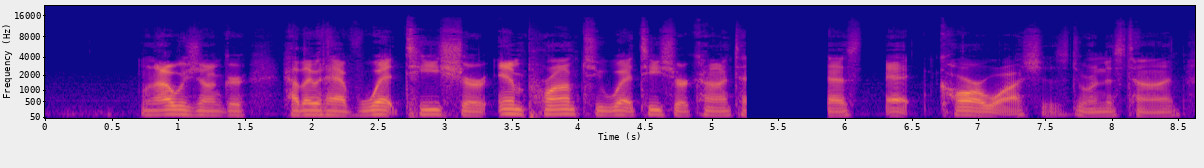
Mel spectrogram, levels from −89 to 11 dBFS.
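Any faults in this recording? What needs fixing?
A rebuffering stall interrupts the speech at 5.25 s: the audio drops to silence until 5.87 s, then picks up exactly where it left off, just before "at car". The player exhausted its downloaded buffer and had to wait for more data, so nothing is skipped or repeated, but 0.62 s of dead air is inserted. To prevent it, enlarge the playback buffer or preload more audio before starting, so delivery hiccups don't drain it.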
